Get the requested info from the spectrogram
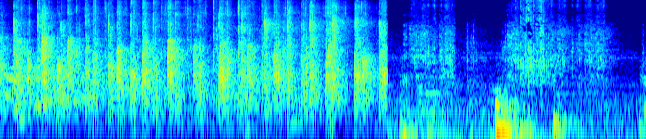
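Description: A small group applauding in a room, with dense, continuous clapping. It breaks off about four seconds in, and a few scattered claps and a single dull thump follow.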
